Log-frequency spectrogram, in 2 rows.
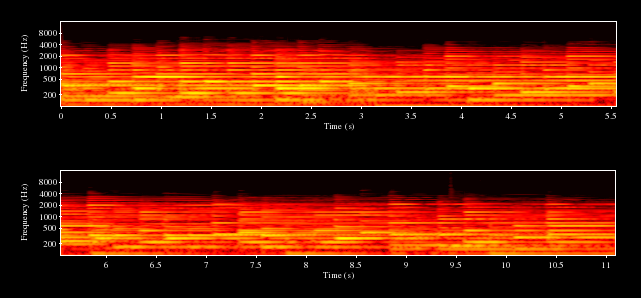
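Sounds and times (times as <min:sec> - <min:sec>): grand piano playing: 0:00.0 - 0:11.0.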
